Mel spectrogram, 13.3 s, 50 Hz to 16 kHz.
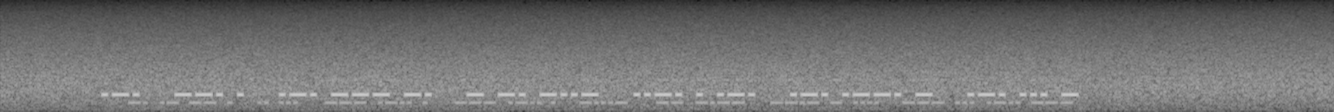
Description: Morse code, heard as two keyed tones, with radio static and a narrow filter. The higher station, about 23 wpm, 630 Hz: R GE RON TNX FER RPT RST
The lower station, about 34 wpm, 370 Hz: NAME IS OLE OLE <BT> MY QTH OSLO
